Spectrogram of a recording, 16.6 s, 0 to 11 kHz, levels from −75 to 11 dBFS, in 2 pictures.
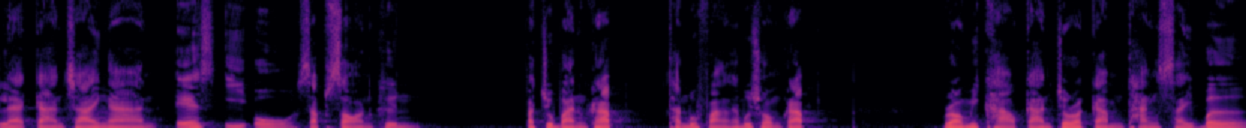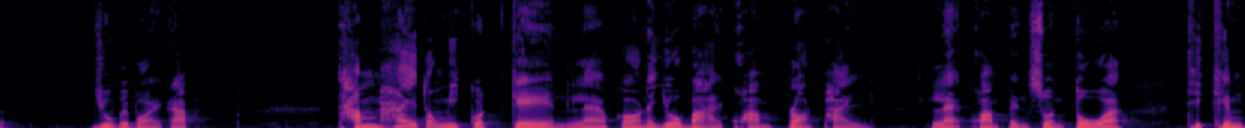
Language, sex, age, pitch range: Thai, male, 30-49, 100-125 Hz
